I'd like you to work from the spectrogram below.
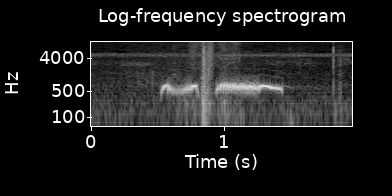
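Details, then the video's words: Spotted Dove cooing during a morning trapping session where a caged decoy dove lures wild doves; a mellow two-part coo broken by a sharp click, over a steady high-pitched whine. "ต่อนกเขาใหญ่คอนเช้ากับ เจ้าอ่างตลอด"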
